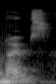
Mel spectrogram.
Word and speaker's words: gnomes: You should have remembered that GN spelling of for gnomes. N-O-M-S. N-O-M-S.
